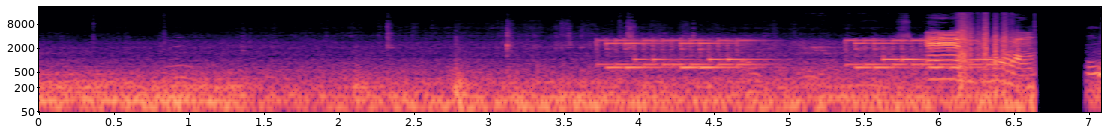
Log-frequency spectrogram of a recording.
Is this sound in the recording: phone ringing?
yes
